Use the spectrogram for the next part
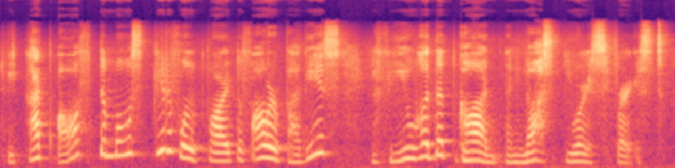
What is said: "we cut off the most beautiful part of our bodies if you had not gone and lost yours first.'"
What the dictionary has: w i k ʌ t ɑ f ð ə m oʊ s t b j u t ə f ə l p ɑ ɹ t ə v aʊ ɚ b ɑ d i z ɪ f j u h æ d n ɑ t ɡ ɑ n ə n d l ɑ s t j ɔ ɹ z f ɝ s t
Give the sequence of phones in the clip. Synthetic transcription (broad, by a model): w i k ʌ t ɑ f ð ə m oʊ s t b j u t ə f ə l p ɑ ɹ t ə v aʊ ɚ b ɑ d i s ɪ f j u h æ d n ɑ t ɡ ɑ n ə n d l ɑ s t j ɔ ɹ s f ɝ s t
